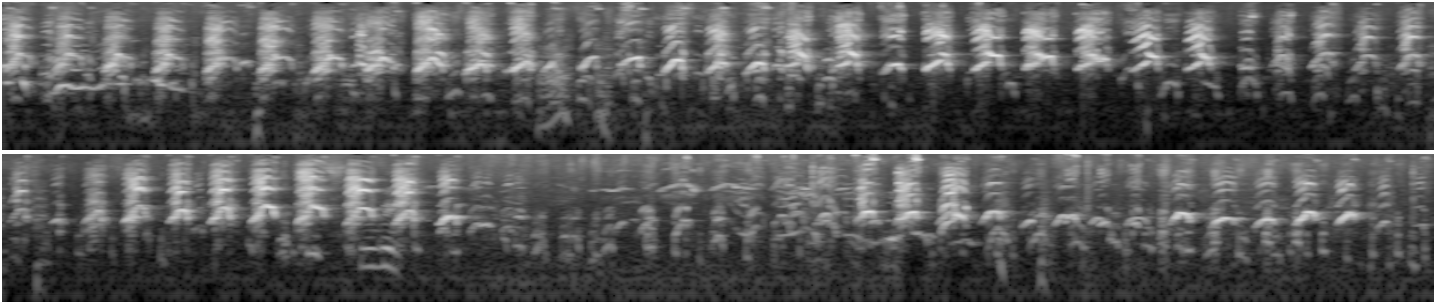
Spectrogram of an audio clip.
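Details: Three-week-old Golden Retriever puppies give a rapid, continuous stream of high, squeaky whines and yelps.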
